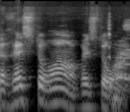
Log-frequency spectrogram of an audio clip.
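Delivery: put-on heavy, thick French accent, laid on thick. Retelling a man asking them to do a restaurant; thick French accent. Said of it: "in this really thick French accent".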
